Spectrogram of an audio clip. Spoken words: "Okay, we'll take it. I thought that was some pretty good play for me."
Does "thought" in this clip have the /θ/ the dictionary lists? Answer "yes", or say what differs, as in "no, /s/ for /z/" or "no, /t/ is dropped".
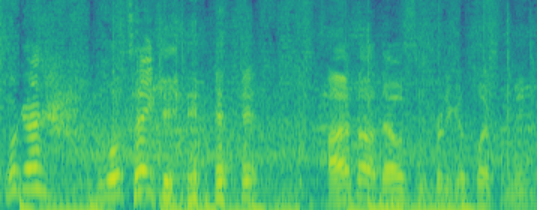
yes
